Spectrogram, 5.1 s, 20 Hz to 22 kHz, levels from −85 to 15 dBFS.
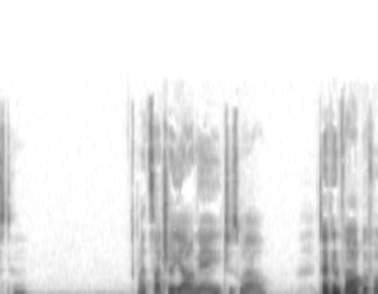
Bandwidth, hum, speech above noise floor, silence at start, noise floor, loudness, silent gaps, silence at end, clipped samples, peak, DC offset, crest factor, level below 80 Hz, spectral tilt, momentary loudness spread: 15 kHz; none; 38 dB; 0 s; -61 dBFS; -23 LUFS; none; 0 s; under 0.1%; -4 dBFS; under 0.1%; 20 dB; -60 dBFS; -3 dB/octave; 23 LU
